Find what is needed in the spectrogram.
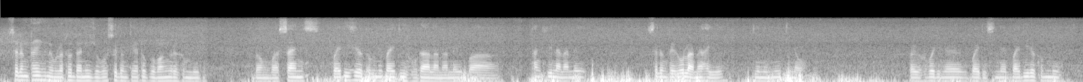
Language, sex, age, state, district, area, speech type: Bodo, male, 18-30, Assam, Udalguri, rural, spontaneous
